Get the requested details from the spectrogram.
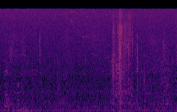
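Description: Footsteps shuffle on a carpeted floor.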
